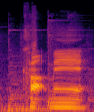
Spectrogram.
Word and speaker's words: เขมร: กับ วัน ที่ 3 ค่ะ แม่ ก็ อ่าน ว่า ค่ะ แม่ ขะ แมร์ อ่าน ว่า ค่ะ แม่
